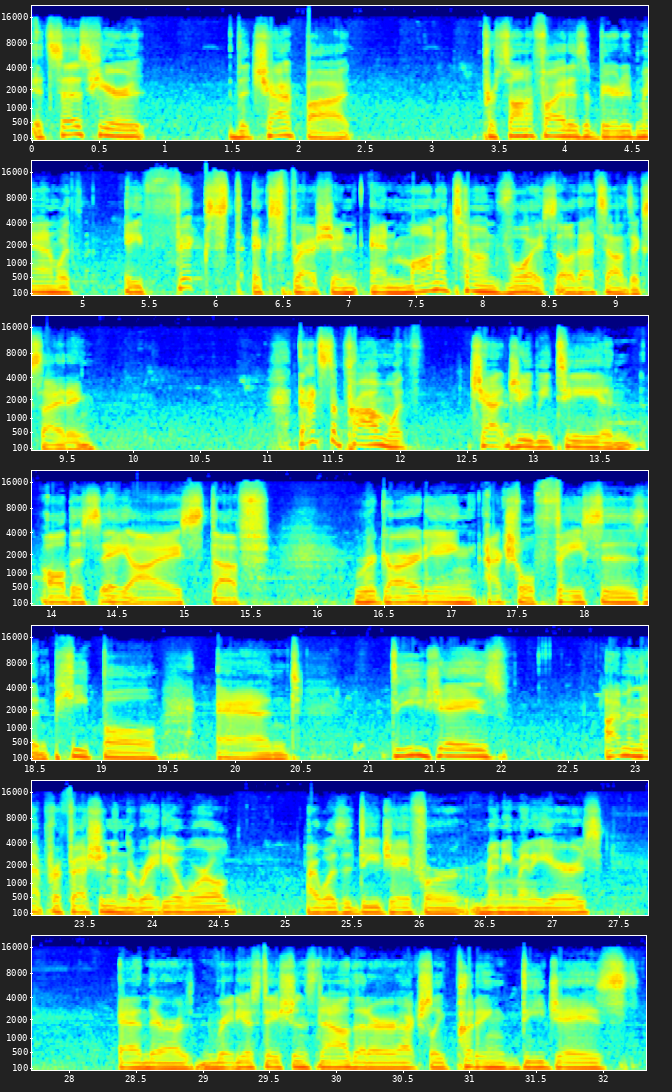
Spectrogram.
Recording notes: podcasts live from Café Anyway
